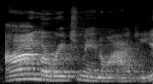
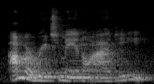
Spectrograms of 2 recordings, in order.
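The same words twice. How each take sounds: First: Loud, long "I'm" at the start; stress on I'm. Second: Said in the usual way. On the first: Real, not acted. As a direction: hit "I'm" hard and stretch it, joking boast. Repeats the joke louder, emphatically.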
